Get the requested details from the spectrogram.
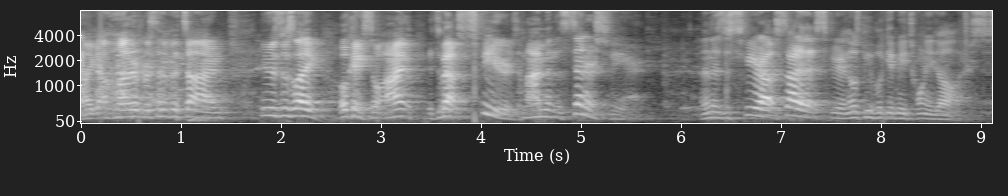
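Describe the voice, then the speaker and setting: A man with a high pitch and lively intonation, talking at a very fast pace with big swings in loudness over noticeable background noise. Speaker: stand-up comedian. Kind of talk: live stand-up comedy set. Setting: comedy club, live audience.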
